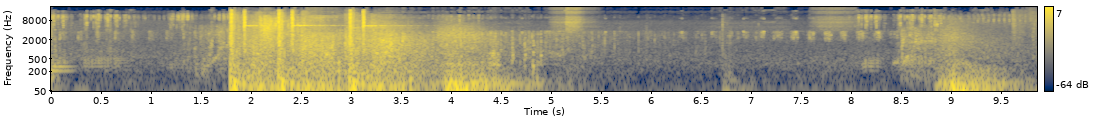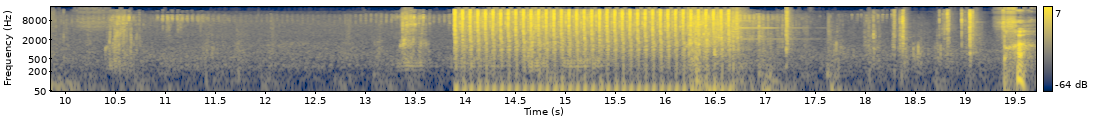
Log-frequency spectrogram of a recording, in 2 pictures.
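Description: Gunfire in the Fallout 4 video game: loud sustained bursts of shots, a break, then another dense burst, with softer footsteps and rustling between and no talking.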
